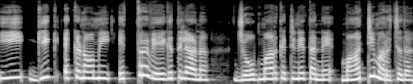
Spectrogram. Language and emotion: Malayalam, surprised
